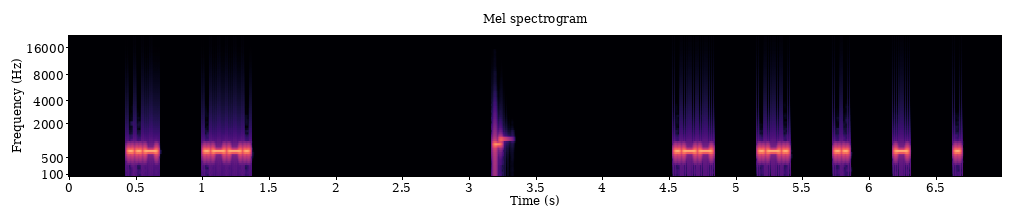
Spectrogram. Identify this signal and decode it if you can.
Morse code, heard as a keyed tone, about 40 wpm, spaced as for 19 wpm, 700 Hz. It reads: UP WRITE
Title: 4x Character Spacing - Top 100 Words - 40wpm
